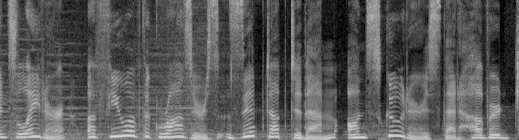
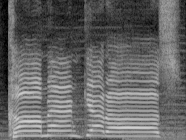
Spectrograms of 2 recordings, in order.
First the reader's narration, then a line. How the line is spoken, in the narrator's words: shouted Chip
